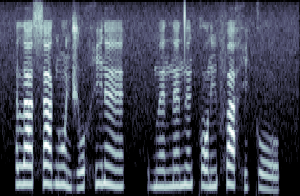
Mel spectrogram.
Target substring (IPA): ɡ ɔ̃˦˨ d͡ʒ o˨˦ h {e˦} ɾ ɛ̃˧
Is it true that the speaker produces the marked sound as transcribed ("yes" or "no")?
no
